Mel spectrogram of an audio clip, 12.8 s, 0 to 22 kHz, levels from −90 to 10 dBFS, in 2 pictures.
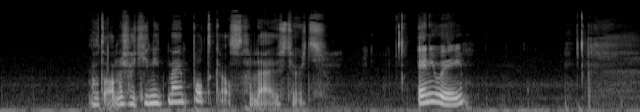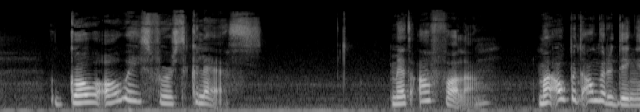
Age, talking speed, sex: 20-39, 95 wpm, female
